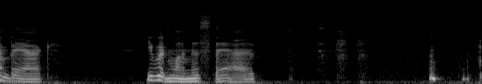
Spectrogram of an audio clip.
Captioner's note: laughs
